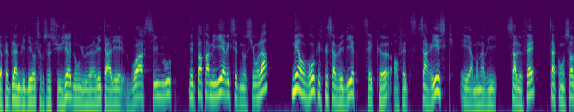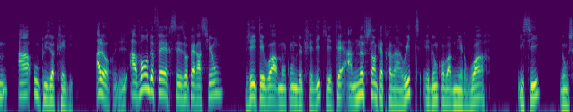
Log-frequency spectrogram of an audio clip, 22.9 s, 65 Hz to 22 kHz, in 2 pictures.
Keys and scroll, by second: 19.0 super+Tab.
